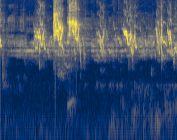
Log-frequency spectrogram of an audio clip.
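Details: Budgies giving bright, scratchy chirps and squawks in loose bursts over a steady low warble, with the loudest notes at about one and two and a half seconds.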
